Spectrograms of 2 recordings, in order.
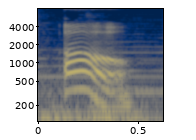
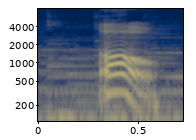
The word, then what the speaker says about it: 王: Shout, "Oh, that's the onyomi, the Chinese reading. It sounds like a sudden realization or maybe the sound you make when you see the axe falling." "Oh, king."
